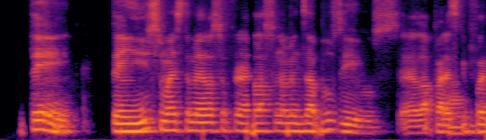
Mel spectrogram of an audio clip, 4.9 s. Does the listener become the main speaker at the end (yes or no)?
no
